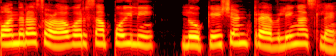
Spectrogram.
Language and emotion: Goan Konkani, neutral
